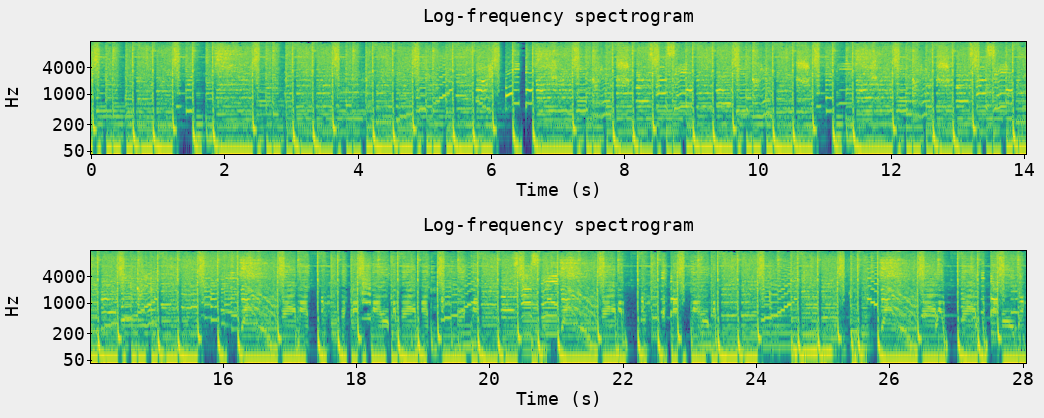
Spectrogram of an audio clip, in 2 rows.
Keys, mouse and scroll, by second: 0.8 click, 2.6 click, 3.2 click, 4.6 middle click, 5.9 middle click, 6.0 click, 9.1 click, 10.2 alt+click, 11.6 alt+click, 14.8 click, 15.9 click, 17.2 click, 17.4 scroll down 3, 17.7 middle click, 21.2 KP_3, 22.9 scroll up 2, 24.3 scroll up 1, 24.4 click.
